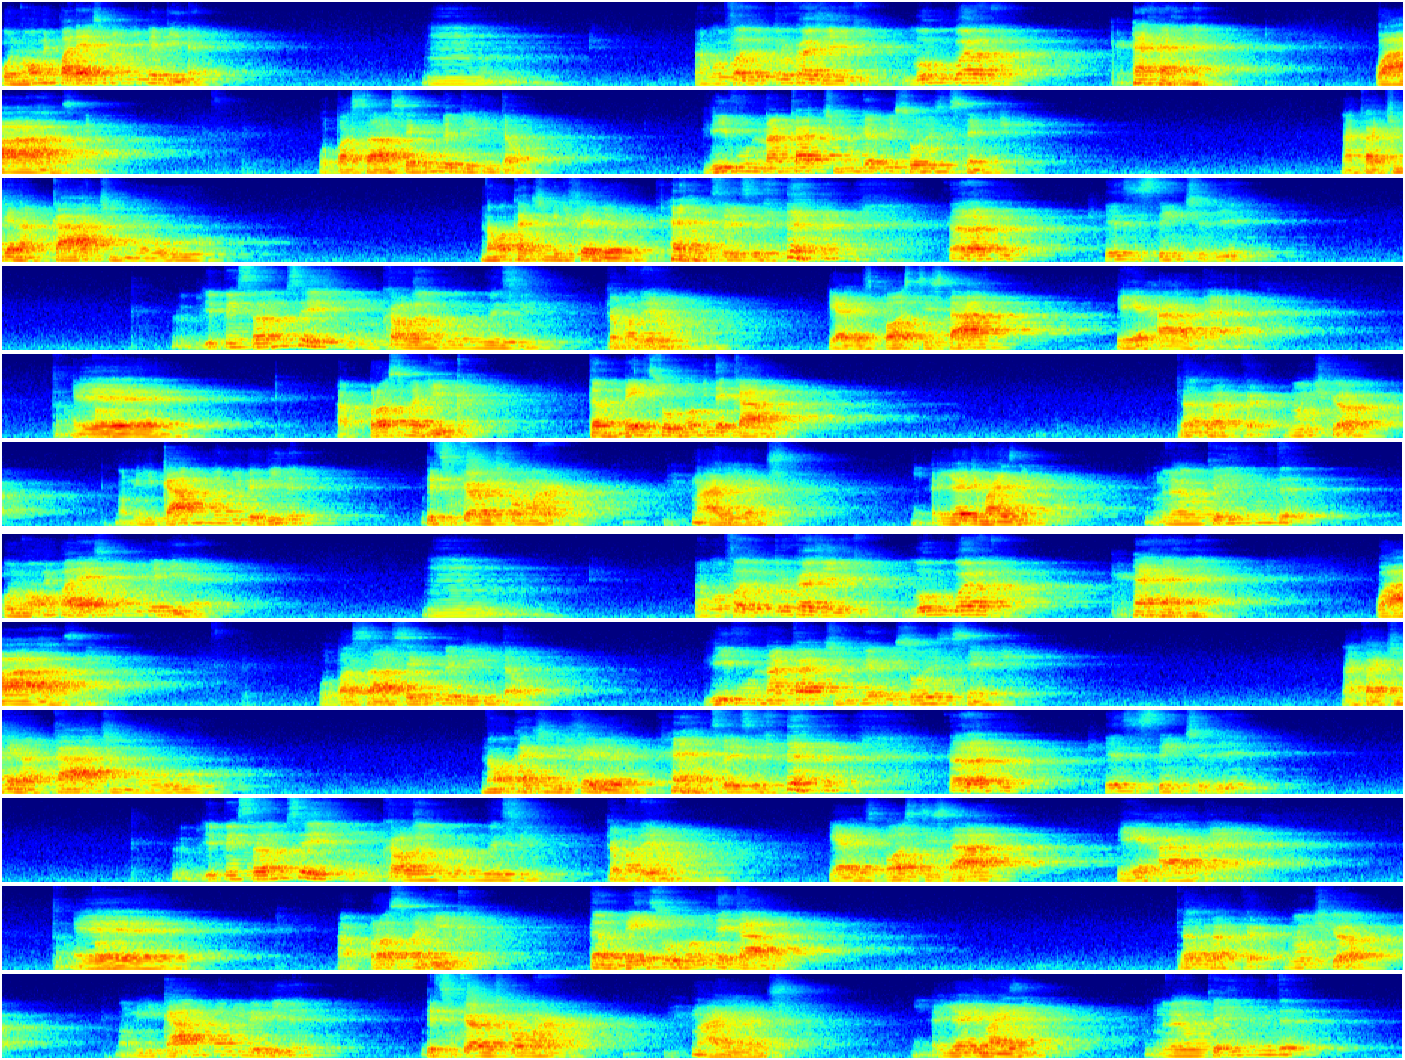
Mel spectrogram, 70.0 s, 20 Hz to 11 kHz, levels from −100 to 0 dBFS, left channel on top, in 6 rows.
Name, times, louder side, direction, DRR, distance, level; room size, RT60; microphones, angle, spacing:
voice 1, 0.0-1.6 9.3-10.0 11.5-12.4 14.3-16.1 17.5-20.1 22.8-25.0 27.3-29.3 40.1-40.7 41.9-43.3 44.3-45.6 47.3-48.2 49.5-50.6 51.6-53.2 59.3-60.9 64.2-64.8 66.0-67.0, left 2 dB, 85° left, -2 dB, 0.6 m, -19 dB
voice 2, 3.5-4.5 5.8-8.4 29.0-30.9 31.2-31.8 32.5-33.7 36.5-39.6 40.1-40.7 47.2-47.6 56.5-58.1 61.9-63.2 64.1-64.2 68.0-69.1, right 1 dB, 5° left, -8 dB, 0.3 m, -22 dB
2.6 x 2.2 x 2.9 m, 1.5 s
head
